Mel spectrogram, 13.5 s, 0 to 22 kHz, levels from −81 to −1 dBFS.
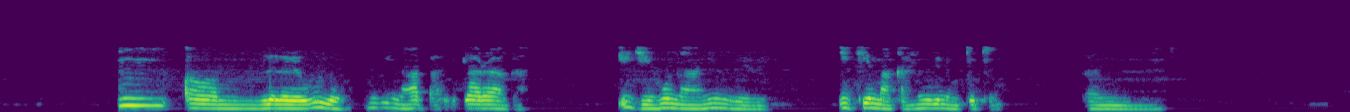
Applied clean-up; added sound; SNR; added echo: none; none; none; none.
